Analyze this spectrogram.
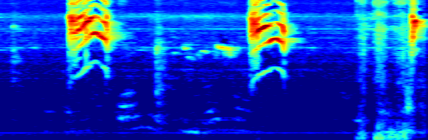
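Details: Two piercing downward-arching 'cuiit' calls from a crimson sunbird responding to a lure, followed by a faint thud and a brief high note.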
